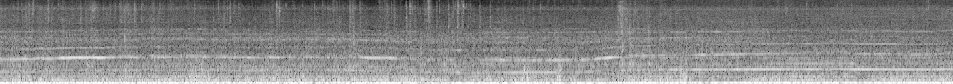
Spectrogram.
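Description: Volkswagen Kübelwagen's air-cooled flat-four engine pulling the car along a rough dirt track, heard from inside the open car. There is a steady low drone and a whining tone that changes pitch about six seconds in.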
